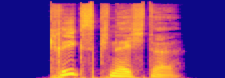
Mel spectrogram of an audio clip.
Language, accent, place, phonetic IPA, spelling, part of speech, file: German, Germany, Berlin, [ˈkʁiːksˌknɛçtə], Kriegsknechte, noun, De-Kriegsknechte.ogg
- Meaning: nominative/accusative/genitive plural of Kriegsknecht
